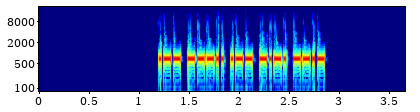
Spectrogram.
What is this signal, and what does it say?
Morse code, heard as a keyed tone, about 53 wpm, 700 Hz. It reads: W8WCQ
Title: USA Call Signs - 6x Character Spacing - 50wpm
